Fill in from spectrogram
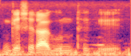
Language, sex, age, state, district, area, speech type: Bengali, male, 30-45, West Bengal, Birbhum, urban, spontaneous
